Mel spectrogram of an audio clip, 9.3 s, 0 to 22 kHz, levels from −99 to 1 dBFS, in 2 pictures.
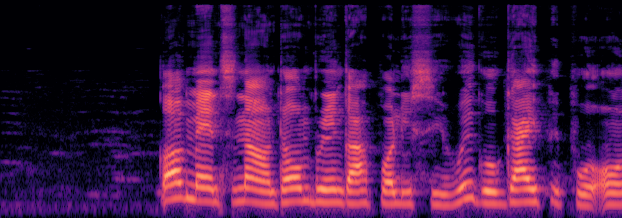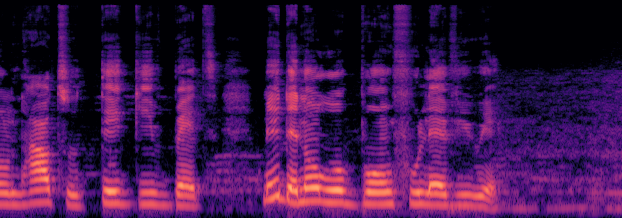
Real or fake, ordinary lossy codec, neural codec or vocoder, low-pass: real; none; none; none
